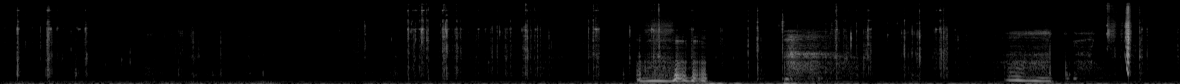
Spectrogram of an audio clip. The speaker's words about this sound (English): Is my mouth being on the zipper a little teasing, huh? I like the feel of the metal on my tongue. And maybe I should just pull it down with my teeth, huh?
